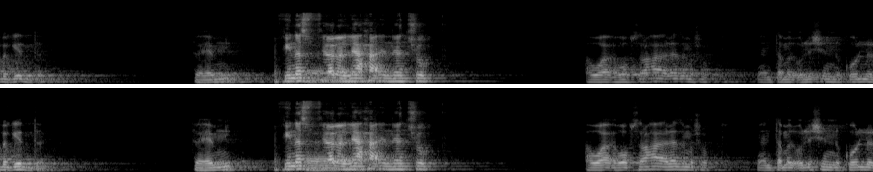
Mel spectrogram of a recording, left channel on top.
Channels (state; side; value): normal; both; correlation 0.46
